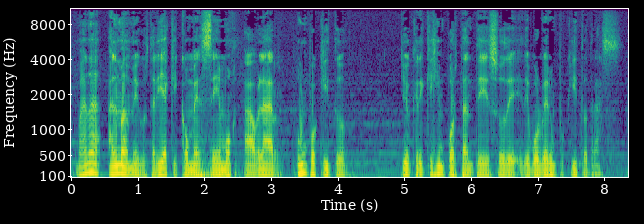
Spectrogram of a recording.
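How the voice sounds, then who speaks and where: A man's voice: lowish voice, fairly even intonation, moderate pace, dark tone, faint music behind. A man hosting a church interview program, deferential and effusive toward his guest. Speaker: interview host. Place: church media studio.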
